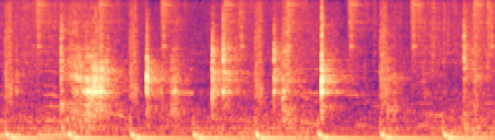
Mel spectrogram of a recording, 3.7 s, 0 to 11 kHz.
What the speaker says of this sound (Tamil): இந்த கருவா போட்ட பிறகு ஒரு 30 செகண்ட்ஸ் இதை வதக்கி எடுப்போம்.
